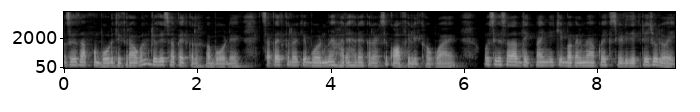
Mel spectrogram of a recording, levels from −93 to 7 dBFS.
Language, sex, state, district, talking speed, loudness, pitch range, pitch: Hindi, male, Maharashtra, Solapur, 260 wpm, -35 LUFS, 105-130 Hz, 115 Hz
